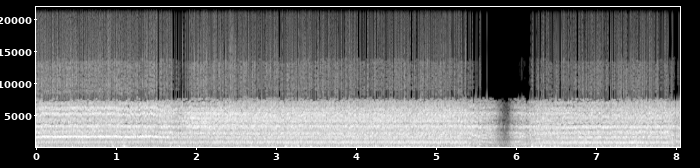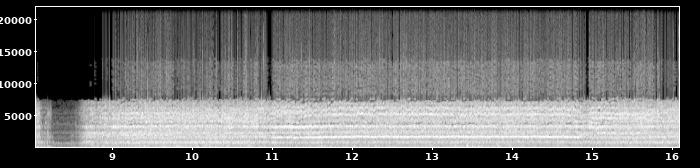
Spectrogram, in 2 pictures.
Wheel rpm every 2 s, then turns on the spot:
230, 210, 180, 170, 140, 220, 230, 230.
none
